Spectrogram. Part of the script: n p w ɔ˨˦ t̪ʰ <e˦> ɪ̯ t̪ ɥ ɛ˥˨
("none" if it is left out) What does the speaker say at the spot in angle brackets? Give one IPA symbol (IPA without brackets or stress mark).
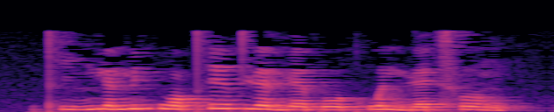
e˦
